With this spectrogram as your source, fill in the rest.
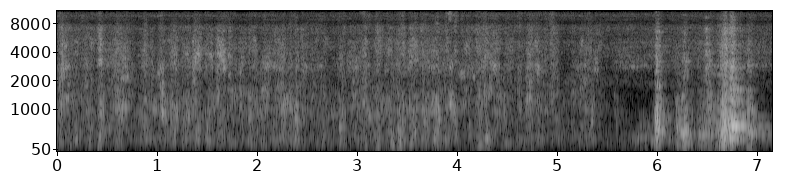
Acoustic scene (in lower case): kitchen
